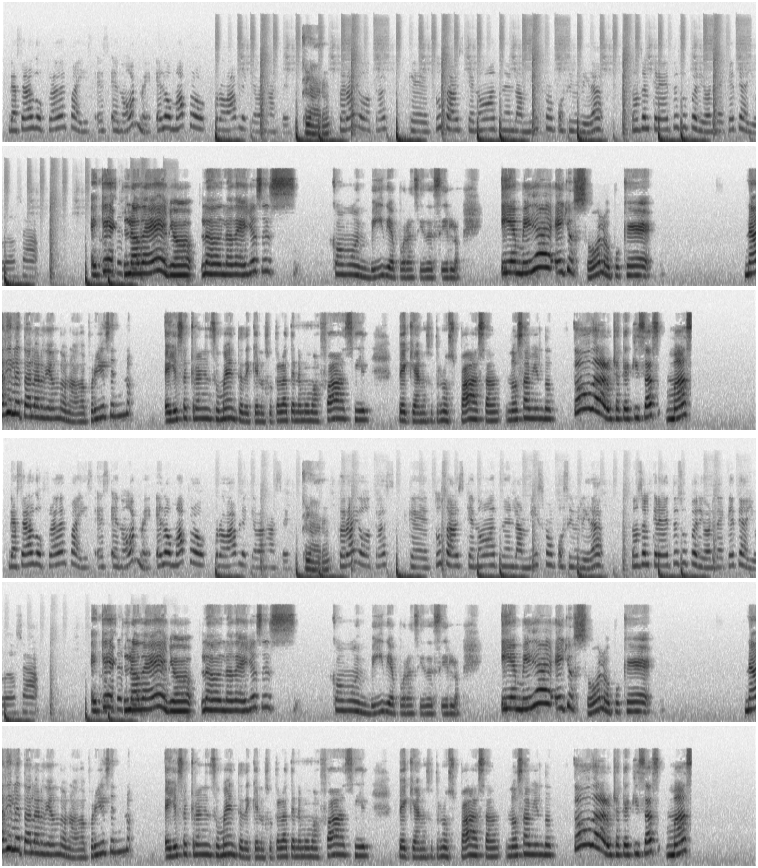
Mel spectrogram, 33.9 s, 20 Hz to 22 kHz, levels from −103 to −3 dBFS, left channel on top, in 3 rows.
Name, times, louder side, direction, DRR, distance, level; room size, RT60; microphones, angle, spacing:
voice 1, 0.1-4.3 5.1-5.8 6.1-9.0 9.4-11.9 12.8-13.4, right 4 dB, 85° right, 3.7 m, -32 dB
sound 1, 3.2-4.0 4.4-5.3 5.8-6.7 7.1-8.0 8.5-9.4 9.8-10.7 11.2-12.1 12.6-13.5 13.9-14.0, left 5 dB, 90° left, 0.4 m, -29 dB
voice 2, 4.5-4.9 12.6-15.7 16.3-18.5 18.8-21.1 22.4-24.6 25.1-30.9 31.2-33.0, left 2 dB, 20° left, 1.0 m, -21 dB
head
